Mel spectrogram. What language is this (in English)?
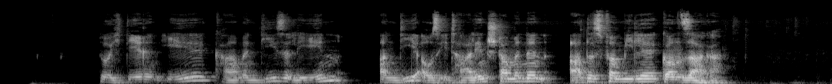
German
